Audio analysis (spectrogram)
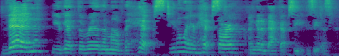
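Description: An American woman in her thirties hosting a children's storytime, expressive and talking directly to small children in a room. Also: medium pitch, fairly quick, slight background noise. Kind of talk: children's storytime read-aloud with singing. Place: small indoor meeting room. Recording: roomy indoor echo.

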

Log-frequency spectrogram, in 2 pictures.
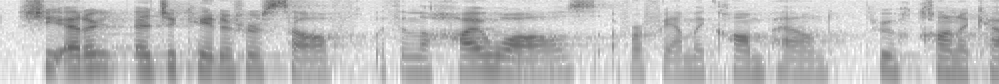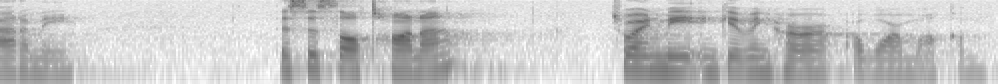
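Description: Middle-aged woman host reading an intro at a podium, formal and steady, echoey hall. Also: medium pitch. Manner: measured, formal. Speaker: event host. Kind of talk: scripted introduction. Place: stage at a large event hall. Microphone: podium mic. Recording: hall reverb from a podium mic.

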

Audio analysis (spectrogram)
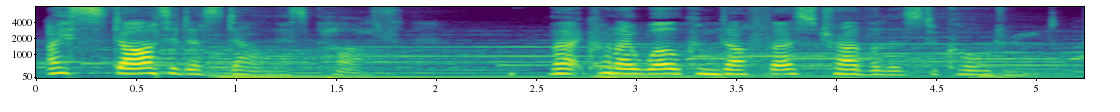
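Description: A woman's voice: fairly low pitch, a little slow, lightly acted. A woman with an English accent playing a proud, weary storyteller and reluctant regent, theatrical and hesitant, in a fantasy audio drama. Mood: weary, defensive. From England. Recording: reverberant hall with music.

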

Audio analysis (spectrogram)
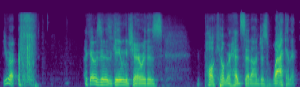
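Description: A man hosting a live stream, heckling strangers in random video chats with loud, crude, swearing banter. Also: on the low side, lively intonation, moderate pace. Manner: loud, taunting, swearing often. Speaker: streamer host.

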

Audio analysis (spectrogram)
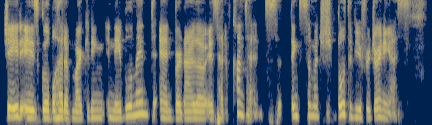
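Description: A woman's voice: lowish voice, a little fast, no echo. American woman hosting an interview. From United States. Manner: friendly, giggly, with fillers. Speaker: podcast host. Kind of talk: casual video-call interview.

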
